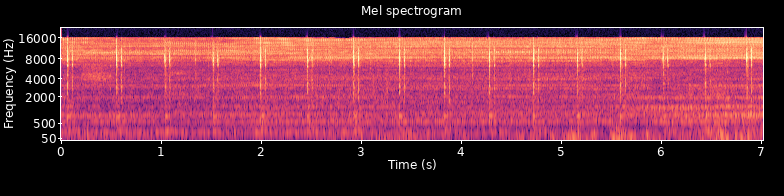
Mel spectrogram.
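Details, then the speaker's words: Espar hydronic coolant heater on an International truck, suspected to have debris chunks inside: after the igniter works it fires, giving steady even ticking about twice a second over a low burner rumble; lit and running normally. "[Music] to another [Music] yep it's fired alright victory"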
